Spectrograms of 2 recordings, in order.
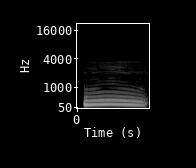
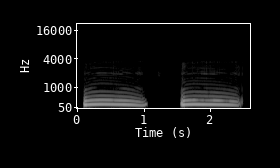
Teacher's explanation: Again, let me remind you that here in letter N, if you try to make the sound of letter N, the tongue, your tongue, it um tongue tip especially, it touches the ridge behind your teeth firmly, which of course block all the air in your mouth. That is why you must feel the sound vibrate only in your nose as well as the air. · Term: voice nasal sound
